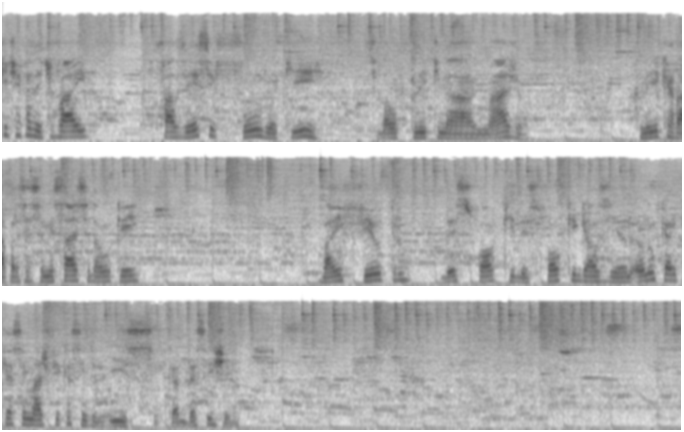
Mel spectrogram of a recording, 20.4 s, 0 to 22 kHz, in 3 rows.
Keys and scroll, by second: 5.3 ctrl+z.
